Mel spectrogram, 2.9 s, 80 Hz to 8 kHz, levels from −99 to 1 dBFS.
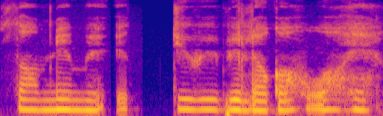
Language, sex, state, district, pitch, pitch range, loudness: Hindi, female, Arunachal Pradesh, Lower Dibang Valley, 200 Hz, 190-205 Hz, -17 LUFS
